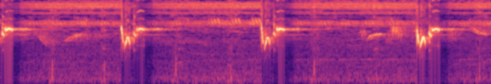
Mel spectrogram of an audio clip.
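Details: Prinia used for luring: snapping clicks with brief buzzy, whistled notes, roughly every one and a half seconds, plus a few faint short slurred whistles between, over a steady high whine.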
